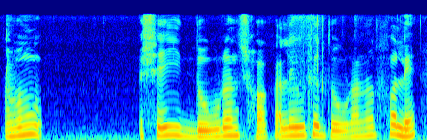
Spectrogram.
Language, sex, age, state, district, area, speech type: Bengali, male, 18-30, West Bengal, Birbhum, urban, spontaneous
